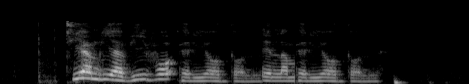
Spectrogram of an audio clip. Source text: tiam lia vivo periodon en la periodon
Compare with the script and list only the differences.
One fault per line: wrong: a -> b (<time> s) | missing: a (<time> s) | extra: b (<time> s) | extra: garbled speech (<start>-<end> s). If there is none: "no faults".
no faults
